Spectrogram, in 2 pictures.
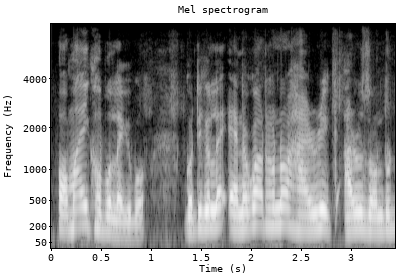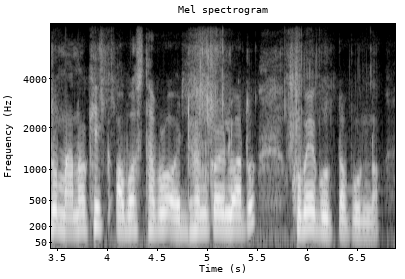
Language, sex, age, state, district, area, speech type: Assamese, male, 45-60, Assam, Dhemaji, rural, spontaneous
